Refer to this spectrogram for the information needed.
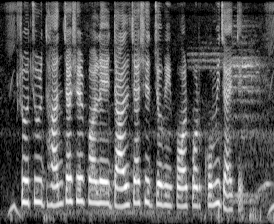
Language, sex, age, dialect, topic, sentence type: Bengali, female, <18, Western, agriculture, statement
